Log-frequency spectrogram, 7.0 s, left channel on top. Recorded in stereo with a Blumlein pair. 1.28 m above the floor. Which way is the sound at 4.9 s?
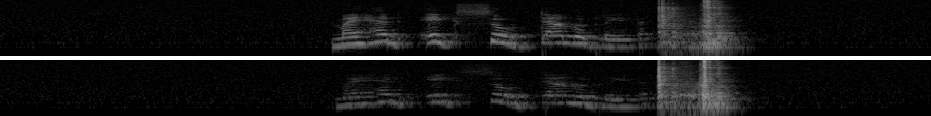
50° right.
